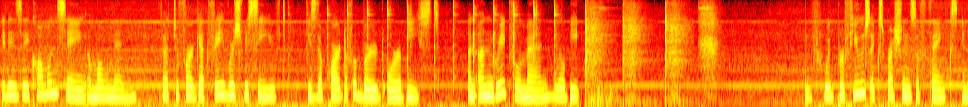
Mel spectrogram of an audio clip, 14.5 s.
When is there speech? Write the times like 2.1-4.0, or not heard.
0.0-8.7, 12.1-14.4.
